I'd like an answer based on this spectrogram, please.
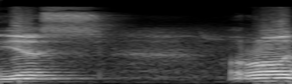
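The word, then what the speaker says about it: يَسْرِ: ইয়া জবর সিনে জজম ইয়াস, র জের রি, ইয়াসরি, কিন্তু উচ্চারণ হবে ইয়াসর, ওয়াল্লাইলি ইযা ইয়াসর।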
